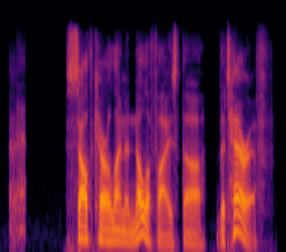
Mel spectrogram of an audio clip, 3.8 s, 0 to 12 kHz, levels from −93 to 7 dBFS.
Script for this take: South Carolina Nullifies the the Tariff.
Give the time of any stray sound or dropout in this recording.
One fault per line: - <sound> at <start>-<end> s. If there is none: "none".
- laugh at 0.1-0.3 s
